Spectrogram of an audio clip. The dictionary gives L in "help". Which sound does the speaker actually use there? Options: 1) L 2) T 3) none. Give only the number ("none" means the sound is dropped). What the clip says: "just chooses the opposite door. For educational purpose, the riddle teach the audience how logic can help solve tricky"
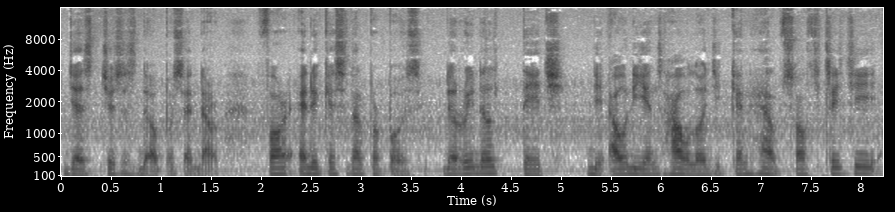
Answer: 1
